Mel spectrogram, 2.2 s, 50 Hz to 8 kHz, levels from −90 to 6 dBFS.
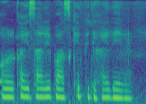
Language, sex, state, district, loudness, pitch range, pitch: Hindi, female, Arunachal Pradesh, Papum Pare, -18 LUFS, 180-195 Hz, 190 Hz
